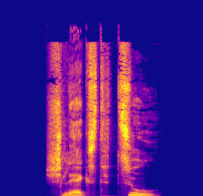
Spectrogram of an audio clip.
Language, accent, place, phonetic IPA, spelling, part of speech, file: German, Germany, Berlin, [ˌʃlɛːkst ˈt͡suː], schlägst zu, verb, De-schlägst zu.ogg
- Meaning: second-person singular present of zuschlagen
